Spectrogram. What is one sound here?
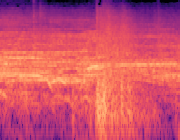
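A body slams down hard onto a wrestling ring mat with a heavy thud.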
